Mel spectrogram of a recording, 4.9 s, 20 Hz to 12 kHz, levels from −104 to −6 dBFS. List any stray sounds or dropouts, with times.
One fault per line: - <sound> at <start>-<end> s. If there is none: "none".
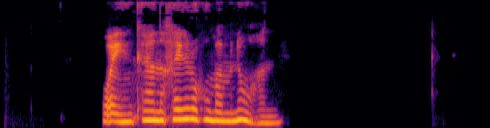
none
